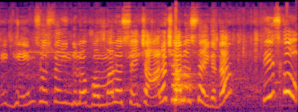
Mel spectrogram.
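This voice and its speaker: A woman's voice: very high voice, big pitch swings, rapid-fire. A woman teacher, insistently urging children to answer. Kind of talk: prompting children in class. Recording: loud background noise.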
